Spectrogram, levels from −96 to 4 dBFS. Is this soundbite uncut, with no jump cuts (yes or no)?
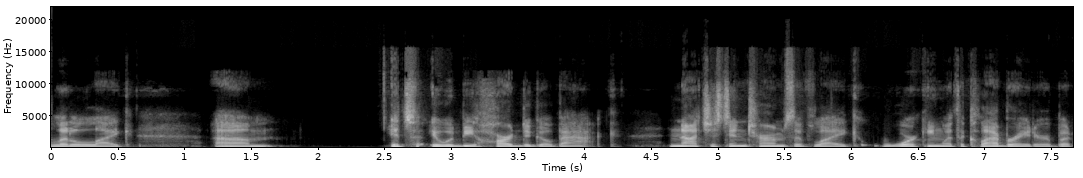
yes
